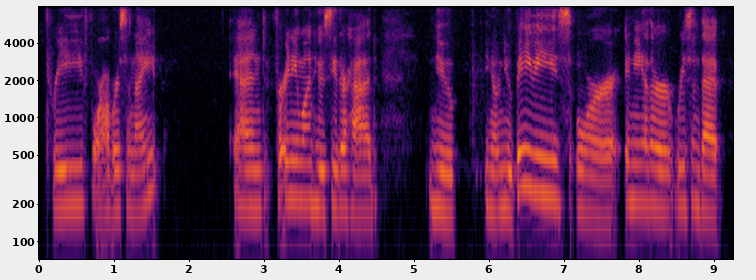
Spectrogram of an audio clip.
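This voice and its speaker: A woman's voice: medium pitch, darkish tone. Woman guest author, conversational storyteller, filler-heavy, acts out what others said. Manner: chatty, many fillers, acts out quoted remarks. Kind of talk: casual interview storytelling.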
